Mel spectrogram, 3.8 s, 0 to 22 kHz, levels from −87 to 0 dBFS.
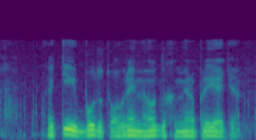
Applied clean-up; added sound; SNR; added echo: none; none; none; none.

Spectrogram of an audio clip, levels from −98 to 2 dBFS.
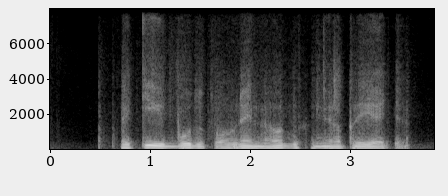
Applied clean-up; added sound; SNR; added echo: neural mask model RNNoise.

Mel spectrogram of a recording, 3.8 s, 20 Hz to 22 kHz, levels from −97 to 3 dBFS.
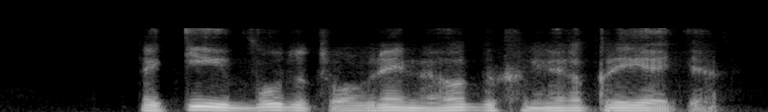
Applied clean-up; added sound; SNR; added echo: neural mask model DeepFilterNet 3.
